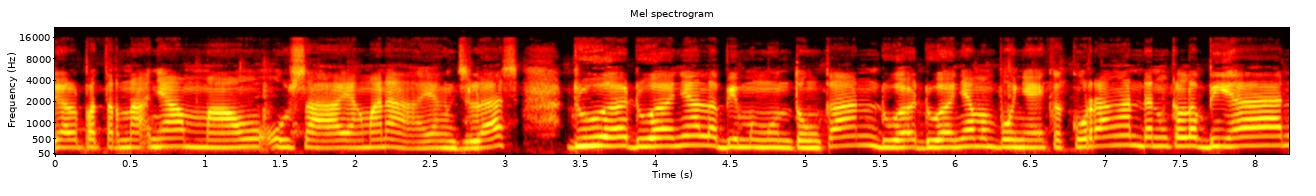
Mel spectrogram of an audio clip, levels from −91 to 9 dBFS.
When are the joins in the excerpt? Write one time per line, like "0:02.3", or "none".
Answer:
none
